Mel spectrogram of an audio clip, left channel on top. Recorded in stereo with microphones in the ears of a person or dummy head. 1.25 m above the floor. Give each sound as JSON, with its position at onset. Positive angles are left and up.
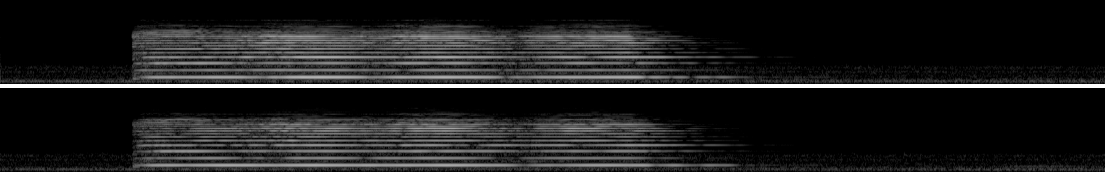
{"t": 1.3, "sound": "a violin", "side_deg": 35, "distance_m": 1.9}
